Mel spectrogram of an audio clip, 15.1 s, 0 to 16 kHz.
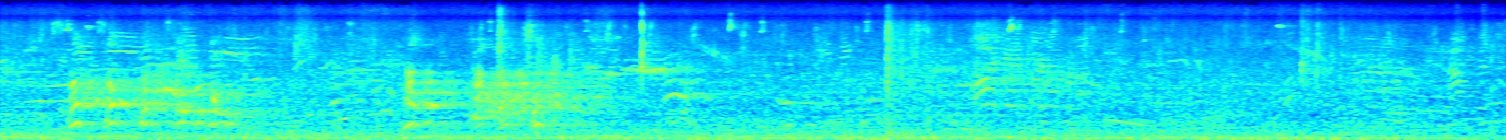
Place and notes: El Parque de Los Azules is a famous neighborhood park with a great variety of elements for recreation, it’s a place where many children and young people go to have fun. The fundamental sound is the sound of traffic, because despite being a quiet park, the distance between it and Highway 30 is five blocks, therefore, the sound of traffic is very noticeable, especially in low frequencies. As a sound signal we find the singing of birds, the barking of dogs and the passing of bicycles. The characteristic sound mark of the place are the screams of children, who shout recognizable words in Spanish. You hear the word "tapabocas" a couple of times, this is an important factor, knowing that we are in 2021.
27 May 2021, 15:00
